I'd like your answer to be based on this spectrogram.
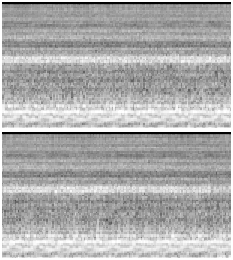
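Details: Steady, buzzing mechanical hum of a compressor nebulizer running continuously while a dog wears a breathing mask for nebulization to treat his cough; nebulizer running.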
